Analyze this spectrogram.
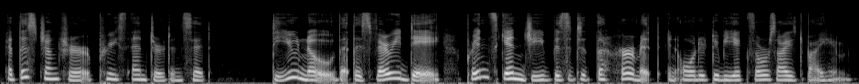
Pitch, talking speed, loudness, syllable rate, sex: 220 Hz, 190 wpm, -19 LUFS, 5.5 syllables/s, female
